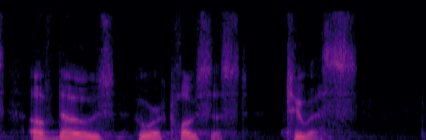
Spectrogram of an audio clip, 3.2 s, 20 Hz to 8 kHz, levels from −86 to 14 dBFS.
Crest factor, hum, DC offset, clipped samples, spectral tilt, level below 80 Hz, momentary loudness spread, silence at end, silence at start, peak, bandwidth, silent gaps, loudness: 18 dB; none; under 0.1%; under 0.1%; -6.5 dB/octave; -76 dBFS; 17 LU; 0.55 s; 0.2 s; -20 dBFS; 7.6 kHz; none; -39 LUFS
